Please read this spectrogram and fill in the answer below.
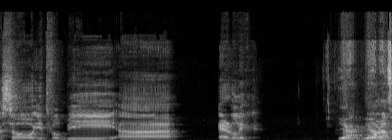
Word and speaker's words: Ehrlich: at guessing uh so it will be uh early yeah yeah that's how you pronounce it yeah it's early um did you ever see the show uh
